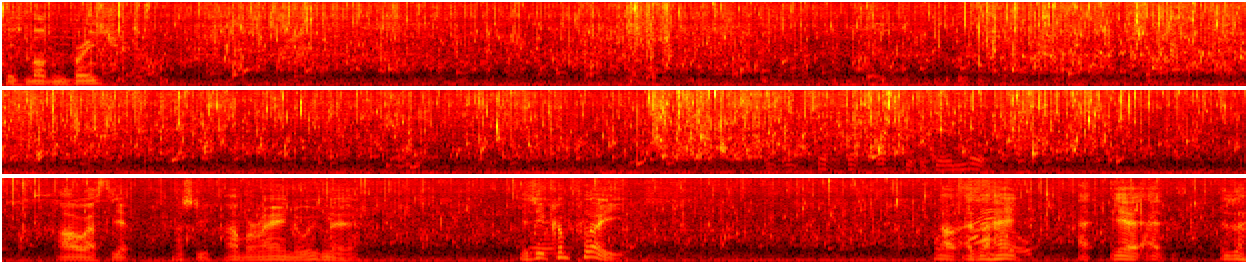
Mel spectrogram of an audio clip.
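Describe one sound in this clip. Shallow water babbles and splashes over stones close by.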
